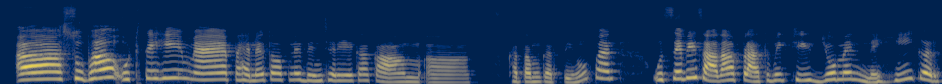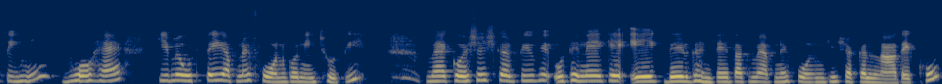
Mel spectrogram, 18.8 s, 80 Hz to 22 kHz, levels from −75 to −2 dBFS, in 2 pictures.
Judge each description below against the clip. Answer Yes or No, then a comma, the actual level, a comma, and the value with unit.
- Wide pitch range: Yes, wide, 5.7 semitones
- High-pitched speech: Yes, very high, 250 Hz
